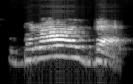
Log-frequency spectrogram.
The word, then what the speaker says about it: brother: Brother. Brother. На конце буковка R не читается. Подчеркните ее. И выделите, как я, полукругом язычок.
